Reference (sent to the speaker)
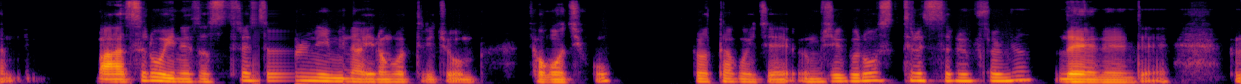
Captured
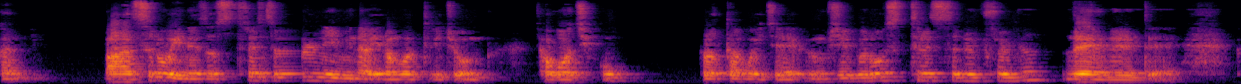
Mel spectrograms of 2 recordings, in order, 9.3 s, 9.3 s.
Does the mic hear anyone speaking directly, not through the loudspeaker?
No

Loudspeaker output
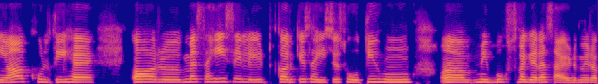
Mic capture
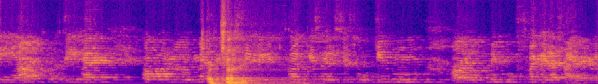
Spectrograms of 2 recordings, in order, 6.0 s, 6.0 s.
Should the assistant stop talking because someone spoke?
Yes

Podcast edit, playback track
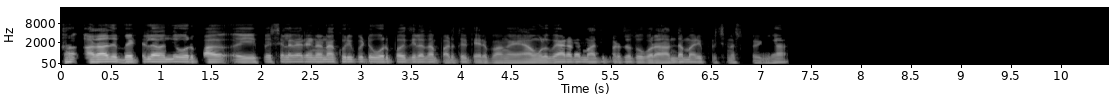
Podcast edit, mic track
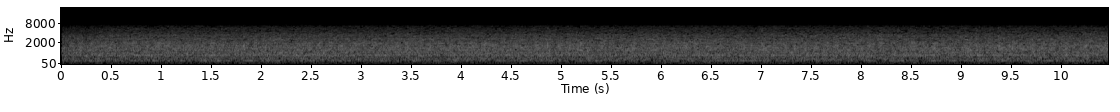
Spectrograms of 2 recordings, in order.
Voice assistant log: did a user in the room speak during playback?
No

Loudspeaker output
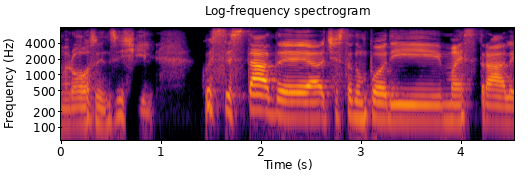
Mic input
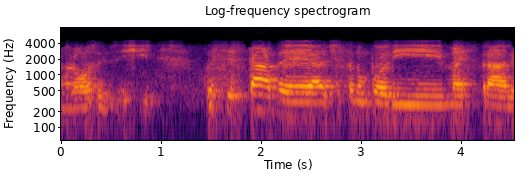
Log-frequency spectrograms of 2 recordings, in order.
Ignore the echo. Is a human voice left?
No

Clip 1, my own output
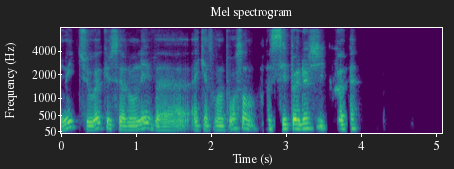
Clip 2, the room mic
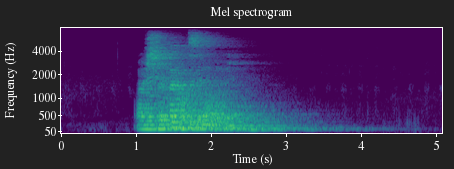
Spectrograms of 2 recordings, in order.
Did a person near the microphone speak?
Yes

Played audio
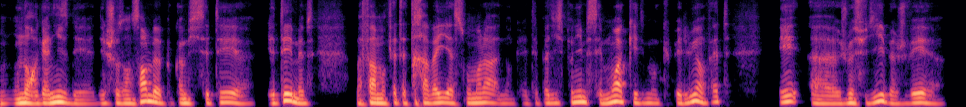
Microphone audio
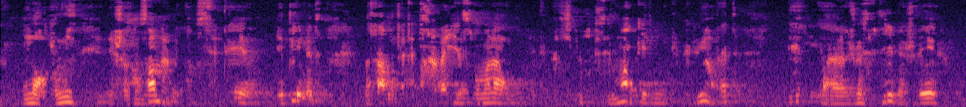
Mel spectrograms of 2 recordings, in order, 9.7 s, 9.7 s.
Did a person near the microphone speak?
No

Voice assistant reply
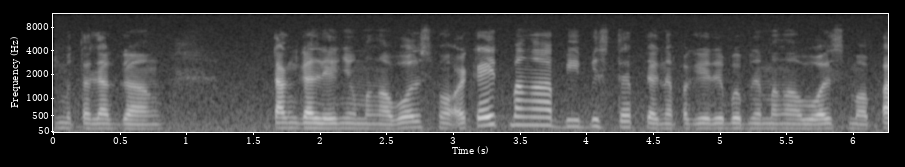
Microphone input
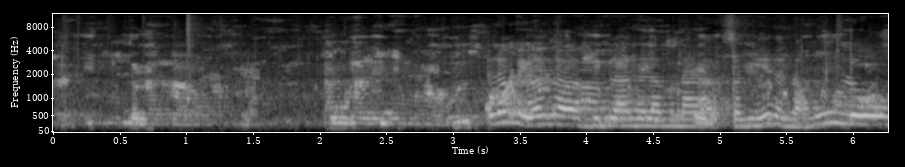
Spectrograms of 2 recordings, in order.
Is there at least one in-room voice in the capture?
Yes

